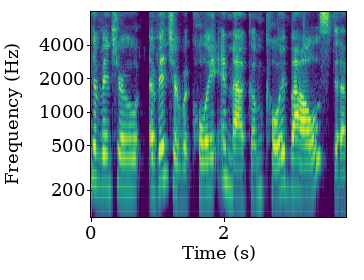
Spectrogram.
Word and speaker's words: Coy Bowles: Coy Bowles, did I pronounce his name correctly? Coy Bowles.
